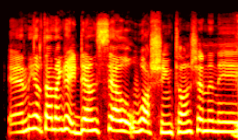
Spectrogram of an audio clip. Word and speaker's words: Denzel: Det ska uppenbarligen inte uttalas med E utan med I. Vi kan ju lyssna hur det lät när han var Jimmy Kimmel här. – My name's pronounced Denzel.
